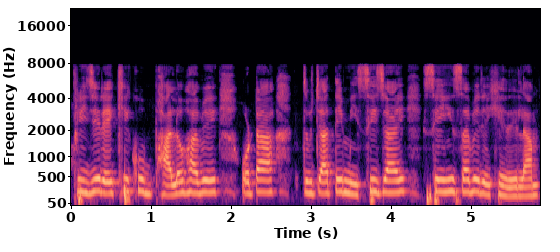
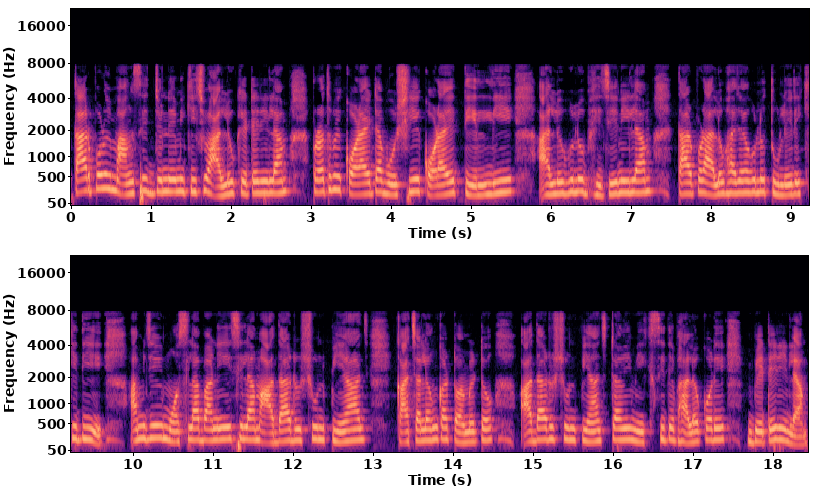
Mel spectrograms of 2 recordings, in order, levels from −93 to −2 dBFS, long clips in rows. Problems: background conversations at intervals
